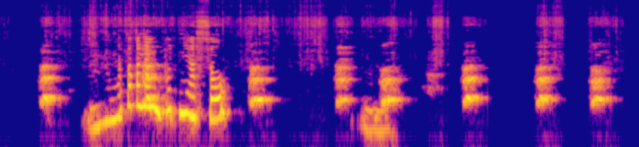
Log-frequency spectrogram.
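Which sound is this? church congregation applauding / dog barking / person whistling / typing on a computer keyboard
dog barking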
